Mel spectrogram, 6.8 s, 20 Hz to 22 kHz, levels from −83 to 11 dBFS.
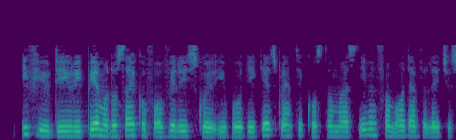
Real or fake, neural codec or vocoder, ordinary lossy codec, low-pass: fake; codec, 16 kHz, 0.4 kbps, LongCat-Audio-Codec; MP3, 24 kbps; 7.2 kHz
